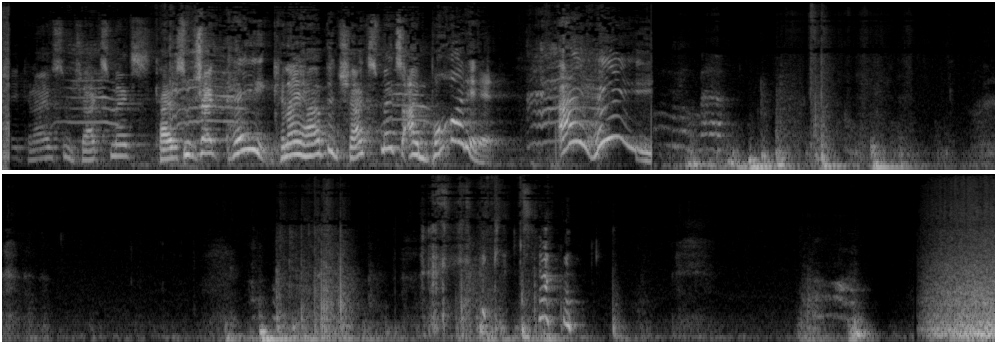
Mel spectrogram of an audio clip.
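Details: Domestic cat giving a rapid run of loud, drawn-out, wavering meows and yowls for about six seconds, then quieter scattered noises, bits of human speech and a few knocks.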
